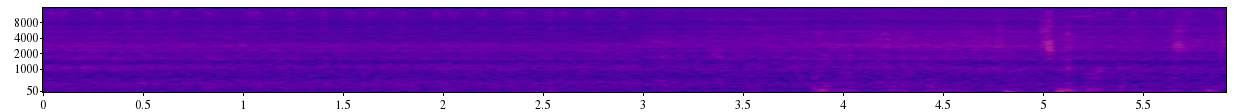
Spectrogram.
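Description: Steady, muffled wash of wind and surf heard through a GoPro's waterproof housing, with a few low thumps from handling near the end.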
